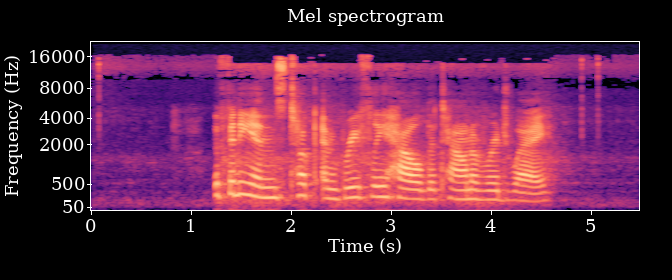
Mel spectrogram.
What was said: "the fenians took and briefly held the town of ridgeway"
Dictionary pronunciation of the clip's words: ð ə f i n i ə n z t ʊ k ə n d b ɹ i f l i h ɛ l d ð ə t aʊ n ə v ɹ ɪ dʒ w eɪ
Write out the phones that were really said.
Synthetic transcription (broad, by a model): ð ə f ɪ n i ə n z t ʊ k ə n b ɹ i f l i h ɛ l d ð ə t aʊ n ə v ɹ ɪ dʒ w eɪ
